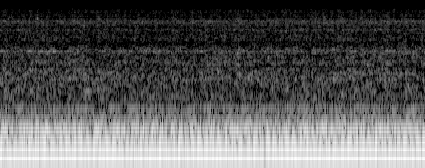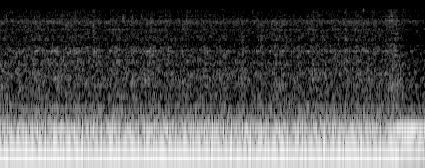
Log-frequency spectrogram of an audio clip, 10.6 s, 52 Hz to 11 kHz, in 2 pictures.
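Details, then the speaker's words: V8 truck idling after exhaust header resealing with high-temp silicone on ball-style seats and plug wires reconnected, burning off handprints: deep steady idle with an even beat on all eight cylinders, no ticking or puffing. No major exhaust leaks heard; normal idle. "well see you can't see me hold on it doesn't sound too bad uh I don't know it's burning some stuff off just for my hands touching it and stuff but uh sounds like it's got all eight cylinders"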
